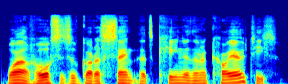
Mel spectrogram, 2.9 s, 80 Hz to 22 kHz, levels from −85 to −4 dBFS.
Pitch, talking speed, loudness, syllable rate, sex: 105 Hz, 230 wpm, -18 LUFS, 5.2 syllables/s, male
